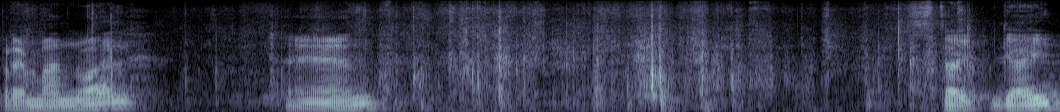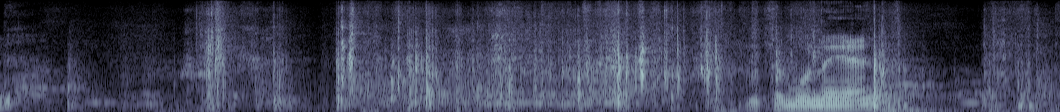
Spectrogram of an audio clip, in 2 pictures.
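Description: Paper and cardboard rustle and crinkle as a box is unpacked by hand.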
